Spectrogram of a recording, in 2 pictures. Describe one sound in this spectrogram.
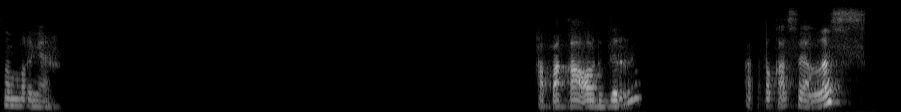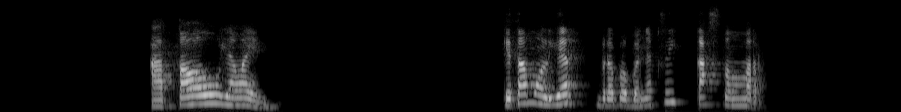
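A young woman speaks calmly in short phrases, heard through a microphone on an online call.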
